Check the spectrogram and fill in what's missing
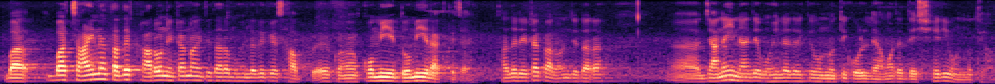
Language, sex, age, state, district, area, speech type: Bengali, male, 45-60, West Bengal, Purba Bardhaman, rural, spontaneous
